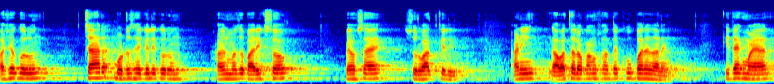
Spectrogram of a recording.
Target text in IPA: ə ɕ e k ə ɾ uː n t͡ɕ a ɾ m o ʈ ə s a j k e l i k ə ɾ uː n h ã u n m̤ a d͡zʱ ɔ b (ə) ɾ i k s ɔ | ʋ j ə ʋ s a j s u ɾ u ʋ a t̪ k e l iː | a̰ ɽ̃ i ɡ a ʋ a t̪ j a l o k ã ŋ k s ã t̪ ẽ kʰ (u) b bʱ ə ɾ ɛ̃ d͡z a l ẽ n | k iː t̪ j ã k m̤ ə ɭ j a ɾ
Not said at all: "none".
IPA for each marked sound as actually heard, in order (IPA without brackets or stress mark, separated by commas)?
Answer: a, uː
